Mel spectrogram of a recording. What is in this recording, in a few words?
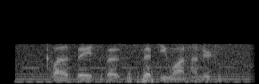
122 725MHz, scanner radio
